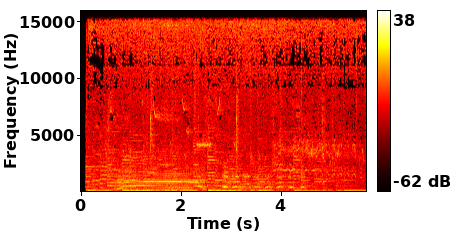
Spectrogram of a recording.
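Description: A farm animal sound effect of mooing: a long, loud, steady low call, then a shorter wavering call. A low rumbling hum continues underneath throughout.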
